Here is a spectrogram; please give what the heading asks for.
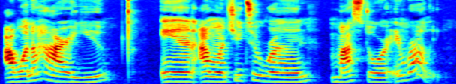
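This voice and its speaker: A woman's voice: medium pitch, unhurried, bright, forceful tone. A woman voicing an upbeat event organizer inviting someone on the phone. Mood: eager.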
